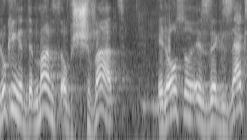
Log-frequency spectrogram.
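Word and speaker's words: שבט: Now, the meaning of Shvat, if you read it with the pronunciation of Tzere or Segol, it will be Shevet. Shevet means a tribe. But reread the name of the month is Shvat, with a Shva, with the pronunciation of Shva.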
